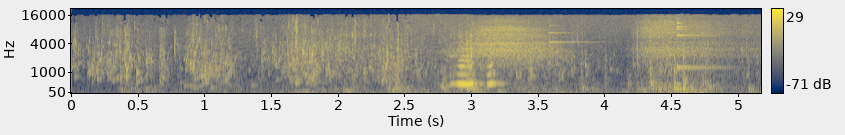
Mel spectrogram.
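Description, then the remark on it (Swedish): A rowboat with Mamma Mu and the crow moves across a still lake with the moon reflected in it: oars dip and splash in a steady, unhurried rhythm, with sloshing water and a sharp squeak of an oarlock midway through. “Nu ror vi. Du och jag.”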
